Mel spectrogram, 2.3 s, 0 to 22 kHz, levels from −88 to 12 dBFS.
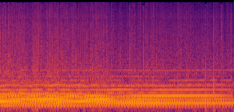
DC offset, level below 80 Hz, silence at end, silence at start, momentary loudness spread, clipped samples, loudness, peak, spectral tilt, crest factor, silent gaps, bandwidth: under 0.1%; -42 dBFS; 0 s; 0 s; 3 LU; under 0.1%; -13 LUFS; 0 dBFS; -5.5 dB/octave; 12 dB; none; over 20 kHz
